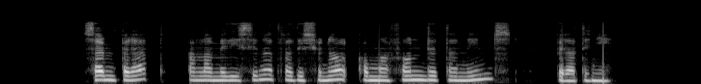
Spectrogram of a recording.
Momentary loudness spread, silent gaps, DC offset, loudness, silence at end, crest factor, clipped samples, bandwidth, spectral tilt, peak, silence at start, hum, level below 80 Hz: 11 LU; 1.56-1.60 s, 1.68-1.80 s, 5.46-5.56 s; under 0.1%; -19 LUFS; 0.9 s; 18 dB; under 0.1%; 7.4 kHz; -7.5 dB/octave; -2 dBFS; 0.85 s; none; -58 dBFS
